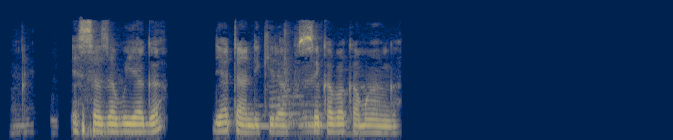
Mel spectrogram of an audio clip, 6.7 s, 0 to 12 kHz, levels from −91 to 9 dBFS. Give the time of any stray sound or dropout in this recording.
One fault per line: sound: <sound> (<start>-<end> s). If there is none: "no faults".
no faults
